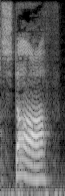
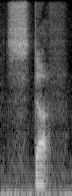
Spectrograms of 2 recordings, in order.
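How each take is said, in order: First: The vowel is not a short, low 'uh'. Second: The vowel is a short, low 'uh'. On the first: The speaker calls it wrong. "It's not stuff, mm-mm" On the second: The speaker calls it right. "is short and low, uh"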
